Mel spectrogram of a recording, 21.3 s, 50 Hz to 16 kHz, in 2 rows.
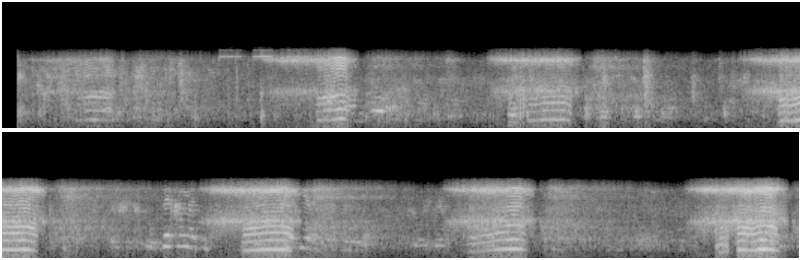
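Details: Person sleeping and snoring: loud, rattling, voiced snores about every three seconds, roughly 18 a minute, with quieter breathing between them; heavy snoring.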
